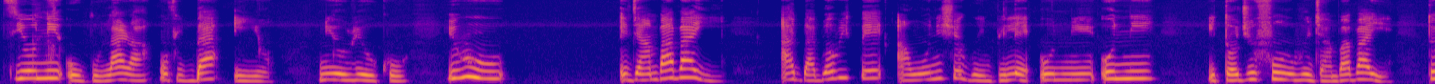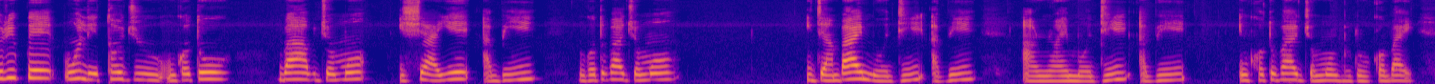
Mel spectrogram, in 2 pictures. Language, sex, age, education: Yoruba, female, 46-60, tertiary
